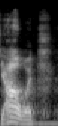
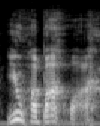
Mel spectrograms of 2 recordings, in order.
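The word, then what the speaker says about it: Yhwach: say his name I always thought it was yaah but they pronounce it in the in the dub it's Yaba like what the but it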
